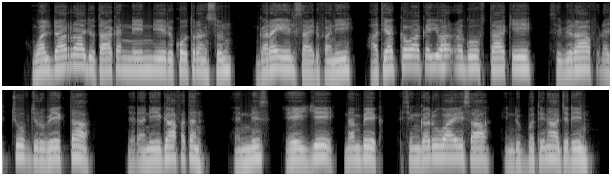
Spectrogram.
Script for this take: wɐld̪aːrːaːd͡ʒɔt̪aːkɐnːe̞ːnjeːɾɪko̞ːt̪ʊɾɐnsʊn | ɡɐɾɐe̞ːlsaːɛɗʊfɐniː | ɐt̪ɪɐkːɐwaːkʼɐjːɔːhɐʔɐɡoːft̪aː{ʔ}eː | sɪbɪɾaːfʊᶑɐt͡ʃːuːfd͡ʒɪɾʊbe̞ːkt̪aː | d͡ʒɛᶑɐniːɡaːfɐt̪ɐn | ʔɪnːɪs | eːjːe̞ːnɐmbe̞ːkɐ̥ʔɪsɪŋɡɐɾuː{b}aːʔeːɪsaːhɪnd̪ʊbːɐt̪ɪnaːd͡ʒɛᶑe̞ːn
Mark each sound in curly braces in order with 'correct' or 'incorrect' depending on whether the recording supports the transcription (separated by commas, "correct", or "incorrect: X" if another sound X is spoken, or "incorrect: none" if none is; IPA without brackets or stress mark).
incorrect: k, incorrect: w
